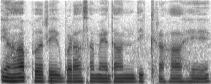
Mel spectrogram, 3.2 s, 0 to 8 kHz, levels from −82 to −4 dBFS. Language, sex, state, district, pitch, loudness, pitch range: Hindi, male, West Bengal, Alipurduar, 110 Hz, -20 LUFS, 105-115 Hz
